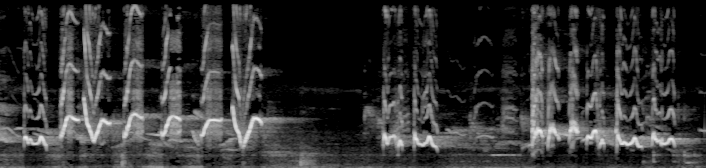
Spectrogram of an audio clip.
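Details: Oriental magpie-robin song used as a lure to provoke rival birds: loud, fast series of whistled, swooping and V-shaped notes repeated rapidly, with a brief pause and then a second burst of sliding, warbled notes.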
